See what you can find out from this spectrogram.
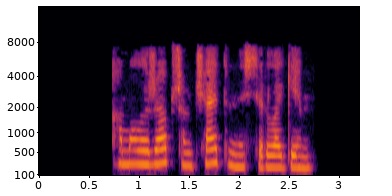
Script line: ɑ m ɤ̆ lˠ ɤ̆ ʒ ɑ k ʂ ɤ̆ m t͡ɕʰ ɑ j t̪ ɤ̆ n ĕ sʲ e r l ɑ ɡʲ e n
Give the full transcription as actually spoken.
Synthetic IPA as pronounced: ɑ m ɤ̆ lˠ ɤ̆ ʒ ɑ p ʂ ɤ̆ m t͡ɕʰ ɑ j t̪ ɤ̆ n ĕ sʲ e r l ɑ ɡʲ e m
